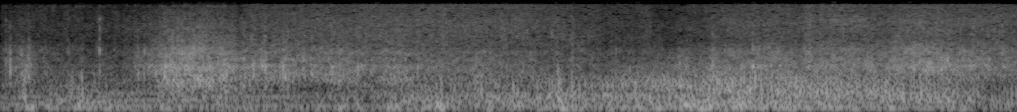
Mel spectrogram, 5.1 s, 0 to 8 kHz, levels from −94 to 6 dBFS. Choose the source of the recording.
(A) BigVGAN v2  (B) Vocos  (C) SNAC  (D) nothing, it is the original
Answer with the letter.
B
